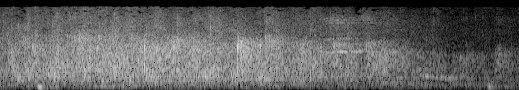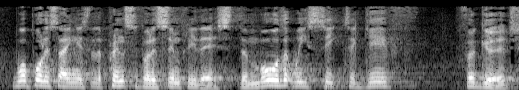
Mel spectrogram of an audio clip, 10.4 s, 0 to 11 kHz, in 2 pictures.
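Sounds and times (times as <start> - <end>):
audience applause from many hands: 0.0 - 5.1
speech: 5.3 - 10.3.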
